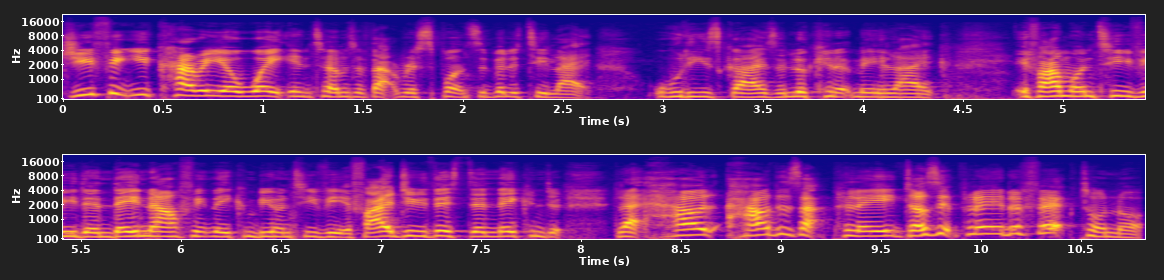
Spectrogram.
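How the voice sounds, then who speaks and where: On a very clean recording with a silent background, a woman with a slight South East London accent speaks very fast in a fairly high pitch with lively intonation. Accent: slight South East London twang. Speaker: podcast host. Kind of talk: casual interview.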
